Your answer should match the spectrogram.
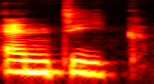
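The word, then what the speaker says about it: antique: Number 19 पर है you silent, Q यू ई के कॉम्बिनेशन में, क्यू यू ई के कॉम्बिनेशन में, क्यू यू ई, यहाँ पर भी, यहाँ पर भी, और यू साइलेंट है। यूनिक, टेक्निक और एंटीक, इस तरीके से।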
